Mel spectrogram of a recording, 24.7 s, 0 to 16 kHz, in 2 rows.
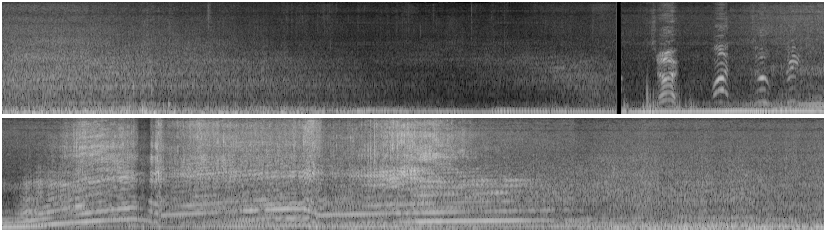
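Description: A 2017 Camaro SS's 6.2-litre V8 heard from inside the cabin, running steadily at first, then after a break at full throttle with its pitch climbing hard. The automatic gearbox upshifts twice, with the pitch dropping at each shift, and the engine keeps pulling up through the next gear.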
